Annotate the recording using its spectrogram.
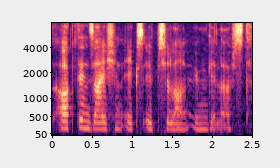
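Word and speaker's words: Aktenzeichen XY … ungelöst: which I don't know how to pronounce very well. Upsilon. Yeah. What is it? Do you remember, Laura? Yeah, it's Aktenzeichen XY ungelöst.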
